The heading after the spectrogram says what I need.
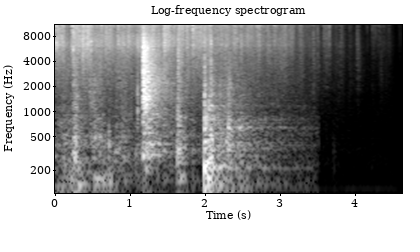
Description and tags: Marley Shake Chains 1
Marley shakes his chains!
Recorded for the Stormy Weather Players' production of Dickens' "A Christmas Carol".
